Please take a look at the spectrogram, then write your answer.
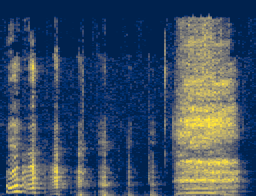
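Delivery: high, soft run of giggles; tipsy giggle. Acted. Psychic getting tipsy on her third glass, giggling. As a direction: giggle away at your own joke, high and light. Tipsy medium laughs at herself.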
